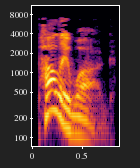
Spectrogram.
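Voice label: "polliwog", British English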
